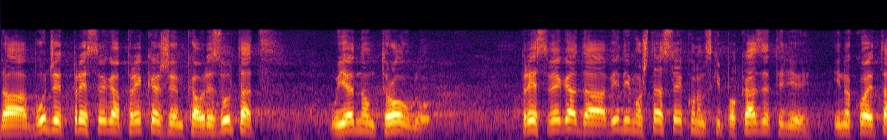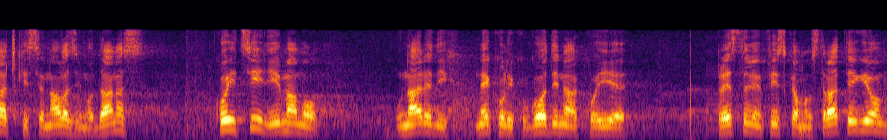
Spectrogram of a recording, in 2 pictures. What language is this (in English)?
Serbian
